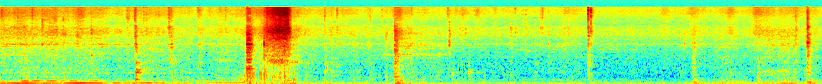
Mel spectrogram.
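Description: Small metal clicks and taps of a hand wrench working the terminal bolts of a motorcycle battery, with a short scrape a little under three seconds in.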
